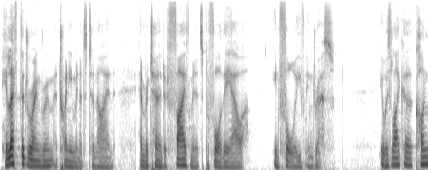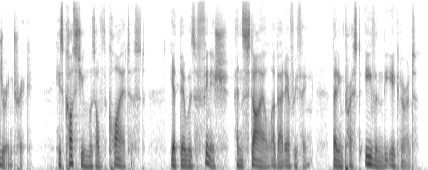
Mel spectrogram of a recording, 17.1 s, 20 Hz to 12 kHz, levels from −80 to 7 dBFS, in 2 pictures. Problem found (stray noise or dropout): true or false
false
